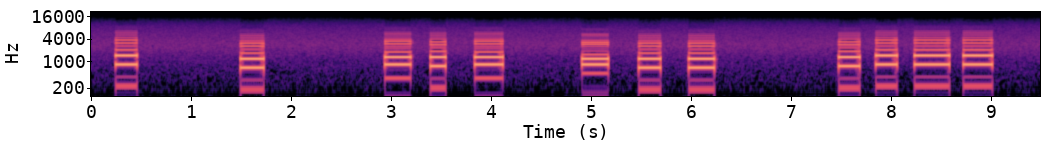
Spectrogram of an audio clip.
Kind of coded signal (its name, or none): DTMF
